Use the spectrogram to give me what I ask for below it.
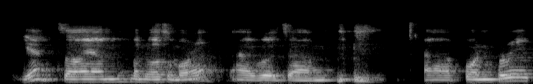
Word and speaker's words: Zamora: i'm excited to have our guest today manuel zamora i say your last name right you have to pronounce it right yeah no that was perfect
